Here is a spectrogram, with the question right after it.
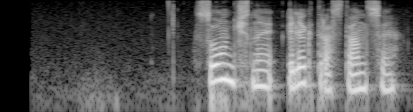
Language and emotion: Russian, neutral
